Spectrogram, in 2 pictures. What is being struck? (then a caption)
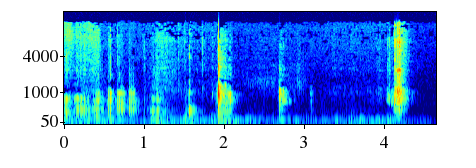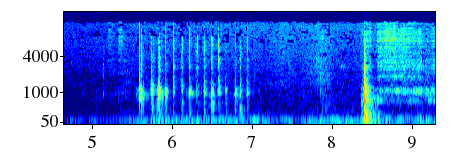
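Small metal watercolour tin. Fingernails tap on the glossy lid and edges of a closed black metal Sennelier watercolour tin, hollow with paint pans inside and held in hand. Light, quick clicky taps with a hollow, tinny ring alternate with sharper, louder strikes and short scratchy patters, separated by quiet pauses.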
